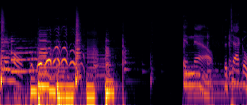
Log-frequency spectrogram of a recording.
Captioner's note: excited laughter; playful music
